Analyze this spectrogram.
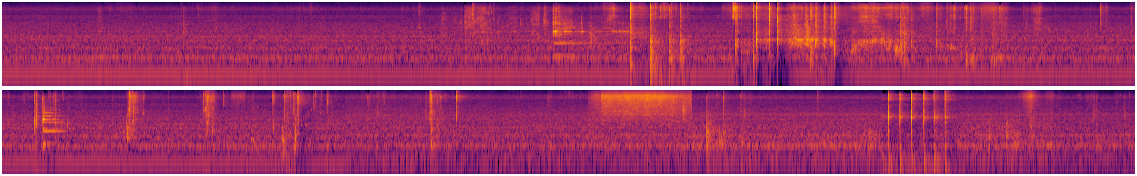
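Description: Kitchen work: dishes and utensils clinking and knocking, with a short burst of running tap water about two-thirds of the way through and a quick run of clicks near the end. A steady low hum stops a little past halfway.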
